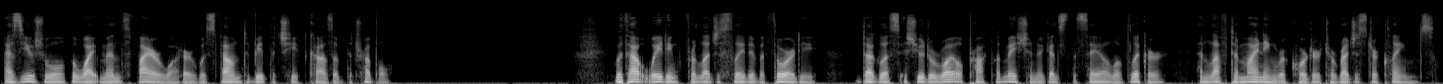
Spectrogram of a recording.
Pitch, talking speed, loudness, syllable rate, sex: 100 Hz, 165 wpm, -23 LUFS, 5.8 syllables/s, male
